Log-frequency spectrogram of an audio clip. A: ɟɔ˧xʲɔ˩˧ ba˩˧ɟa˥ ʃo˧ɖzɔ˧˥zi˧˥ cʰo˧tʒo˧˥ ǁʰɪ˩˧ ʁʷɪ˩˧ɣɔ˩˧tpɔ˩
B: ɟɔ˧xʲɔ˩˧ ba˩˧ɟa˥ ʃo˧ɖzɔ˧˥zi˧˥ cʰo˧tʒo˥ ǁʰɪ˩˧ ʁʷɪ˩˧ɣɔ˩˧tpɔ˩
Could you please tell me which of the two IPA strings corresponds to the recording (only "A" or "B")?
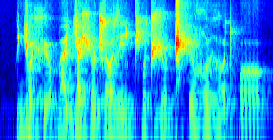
B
